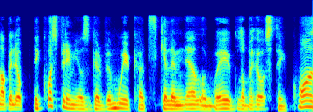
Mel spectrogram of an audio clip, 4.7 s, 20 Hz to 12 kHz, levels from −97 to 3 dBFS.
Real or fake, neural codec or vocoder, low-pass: fake; codec, 16 kHz, 1 kbps, X-Codec, WavLM features, trained on Multilingual LibriSpeech; 7.2 kHz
